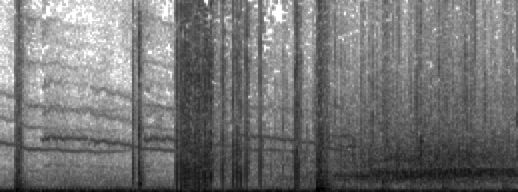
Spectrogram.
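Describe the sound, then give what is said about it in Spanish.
Fireworks being launched crack and pop in a quick irregular series, with a few sharp loud bursts standing out over a constant noisy rumble and crackling wash, no voices. “Reacios a pedir ayuda al gobierno, intentaron espantar a los úrsidos con ingeniosas medidas como lanzamiento de fuegos artificiales.”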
